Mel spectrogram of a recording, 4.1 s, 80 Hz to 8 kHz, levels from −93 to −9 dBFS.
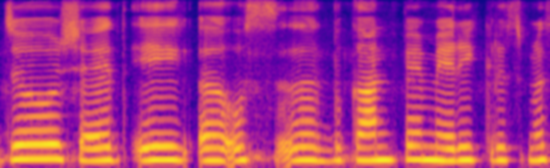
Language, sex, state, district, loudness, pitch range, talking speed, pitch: Hindi, female, Delhi, New Delhi, -16 LUFS, 220-230 Hz, 190 wpm, 225 Hz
